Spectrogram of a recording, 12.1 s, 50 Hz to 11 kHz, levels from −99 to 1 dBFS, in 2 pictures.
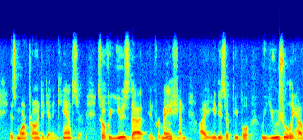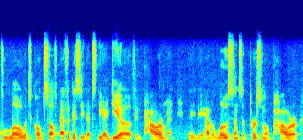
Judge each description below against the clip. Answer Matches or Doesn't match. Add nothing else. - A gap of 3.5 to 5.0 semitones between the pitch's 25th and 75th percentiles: Doesn't match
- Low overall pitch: Matches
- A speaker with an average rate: Matches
